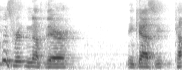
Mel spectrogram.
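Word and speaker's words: Cassiciacum: written up there in Cassiacum. Why do I mispronounce that? It's Cassiacum. Cassiacum.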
